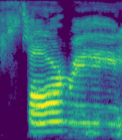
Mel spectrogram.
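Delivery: high mock yell like through a megaphone. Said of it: "She yells in the megaphone".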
